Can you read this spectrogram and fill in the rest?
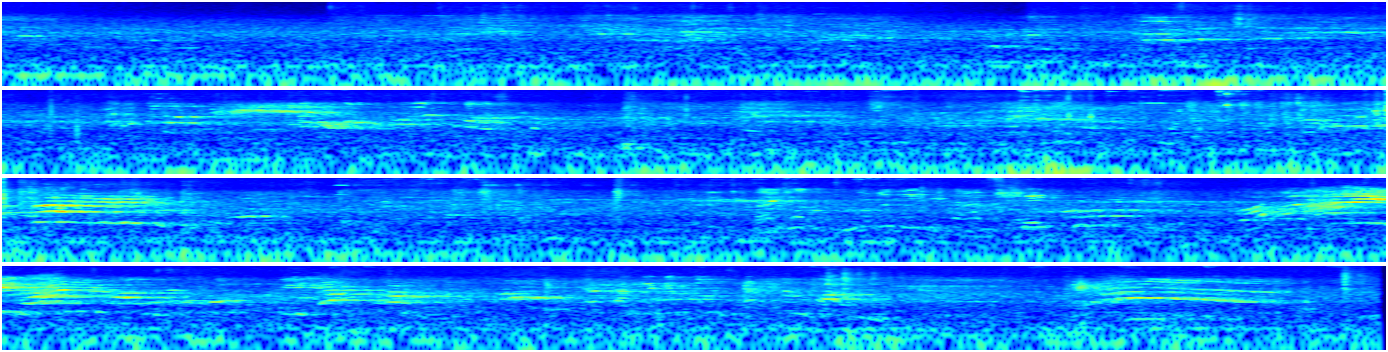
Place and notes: Ostviertel, Essen, Deutschland - essen, frida levy school yard
At the school yard of the Frida-Levy school. The sound of the schoool bell and the voices of the pupils entering the school yard.
An der Frida Levy Gesamtschule. Der Klang der Pausenglocke und die Stimmen von Schulkindern auf dem Schulhof.
Projekt - Stadtklang//: Hörorte - topographic field recordings and social ambiences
